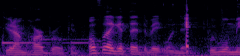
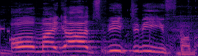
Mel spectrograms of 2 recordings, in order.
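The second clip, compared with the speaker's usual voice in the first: yelling; 14 semitones higher, 11 dB louder, slower than usual. Real, not acted. Yelling at rival.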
